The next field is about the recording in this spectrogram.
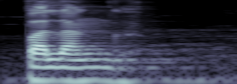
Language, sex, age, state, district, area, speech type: Hindi, male, 18-30, Madhya Pradesh, Gwalior, urban, read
